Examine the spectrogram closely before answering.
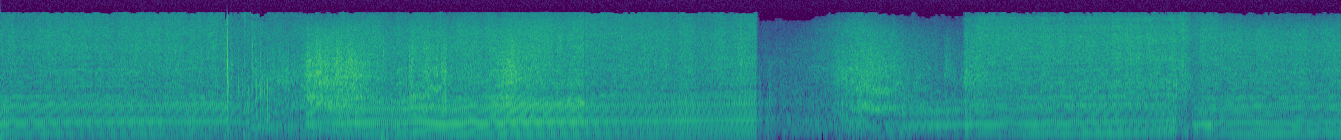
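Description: A race car engine roars loudly at high revs.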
